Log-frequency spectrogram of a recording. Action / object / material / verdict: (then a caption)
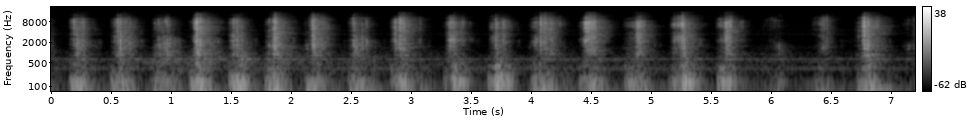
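scrape / pumpkin flesh with seeds / pumpkin pulp / none. A white-handled curette scrapes seeds and pulp from inside a pumpkin cavity in a steady series of about eighteen short strokes. Each stroke is a bright, wet, slippery rasp with a faint soft low thump underneath. A quiet steady hum sits in the background.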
